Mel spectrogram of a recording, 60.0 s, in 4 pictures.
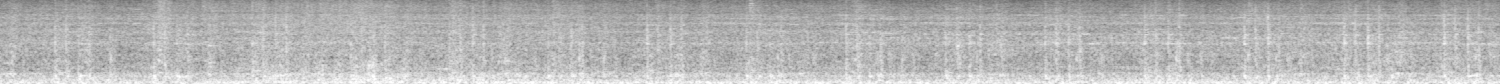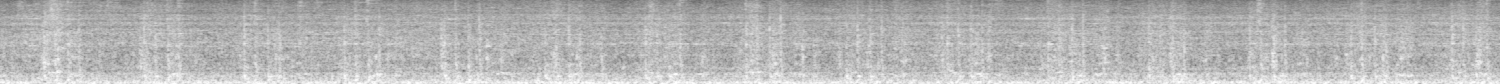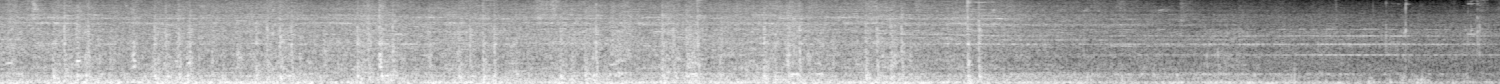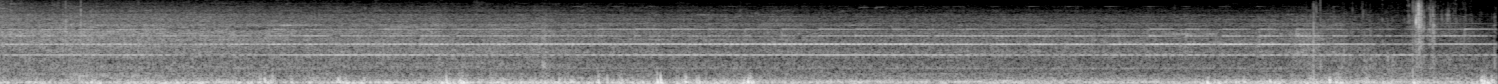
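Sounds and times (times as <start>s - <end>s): train wheels clacking over rail joints: 0.0s - 41.9s.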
